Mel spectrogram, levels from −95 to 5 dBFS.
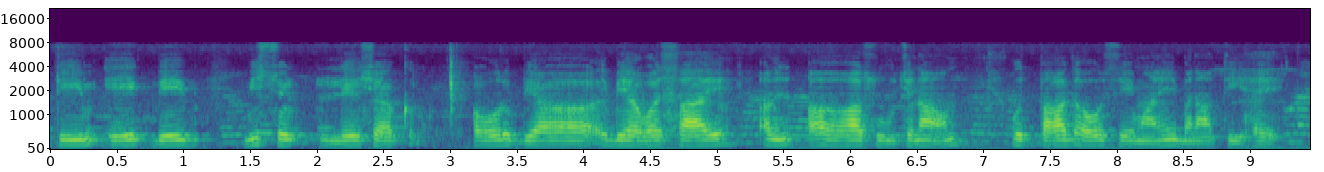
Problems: constant background noise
